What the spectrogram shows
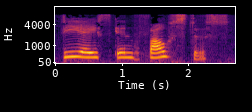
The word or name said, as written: dies infaustus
